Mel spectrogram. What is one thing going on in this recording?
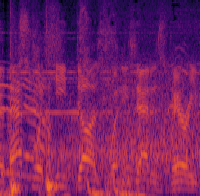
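Punches thud against a boxer's body.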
